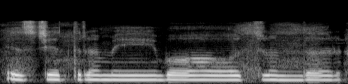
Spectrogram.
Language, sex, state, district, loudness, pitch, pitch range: Hindi, female, Madhya Pradesh, Bhopal, -13 LUFS, 210 Hz, 205-215 Hz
